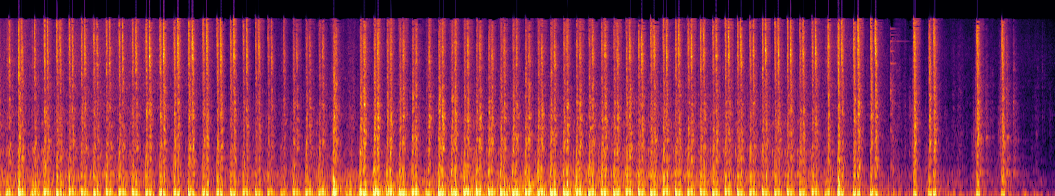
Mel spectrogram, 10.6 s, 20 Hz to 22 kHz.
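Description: A John Deere Model A tractor engine runs after sitting since 1997, a loud, close, rapid two-cylinder popping beat that stays steady and then falters into slower, uneven thumps as it dies.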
